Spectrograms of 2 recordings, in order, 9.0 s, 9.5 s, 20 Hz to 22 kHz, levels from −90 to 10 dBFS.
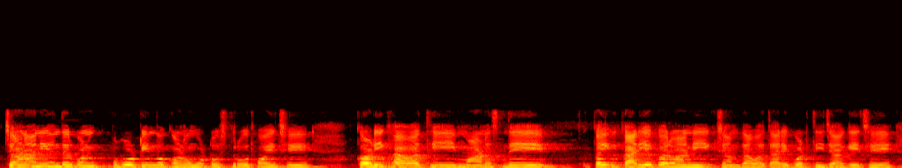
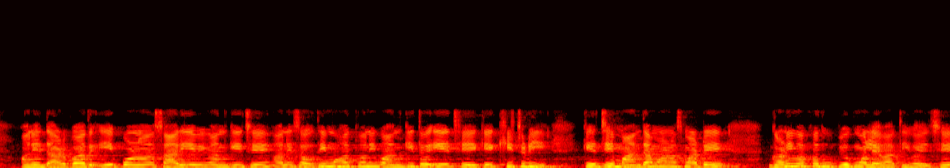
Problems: background sounds at intervals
